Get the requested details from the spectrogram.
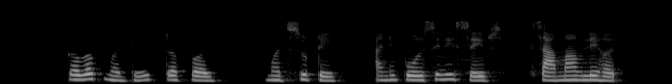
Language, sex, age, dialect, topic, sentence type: Marathi, female, 18-24, Southern Konkan, agriculture, statement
